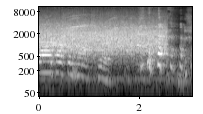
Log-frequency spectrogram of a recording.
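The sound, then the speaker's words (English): A loud applause sound effect, dense steady clapping from a crowd with some faint laughter mixed in, lasting a couple of seconds before cutting off abruptly. “That's a clap for that man.”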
